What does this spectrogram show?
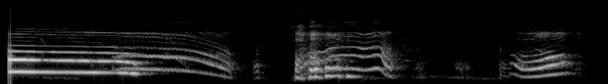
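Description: A puppy howls in three short bursts, each a harmonic, wavering note that slides downward.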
